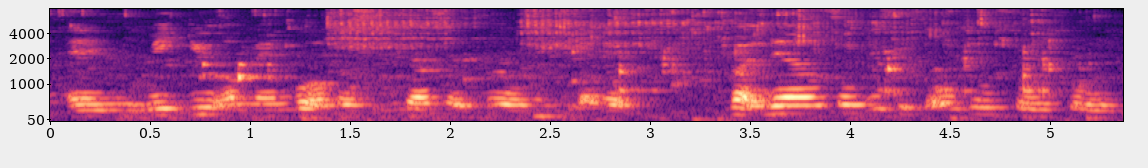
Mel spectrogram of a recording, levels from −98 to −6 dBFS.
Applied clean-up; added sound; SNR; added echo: classical method WPE with log-MMSE.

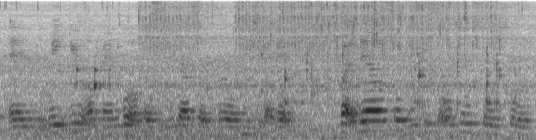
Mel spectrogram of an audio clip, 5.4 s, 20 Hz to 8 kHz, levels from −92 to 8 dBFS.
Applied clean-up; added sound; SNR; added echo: none; Sink (filling or washing) / Water tap, faucet; 8 dB; reverberation time 0.2 s.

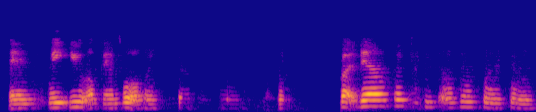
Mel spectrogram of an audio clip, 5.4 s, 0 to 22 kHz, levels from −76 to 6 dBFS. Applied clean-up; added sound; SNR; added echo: neural mask model DeepFilterNet 3.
